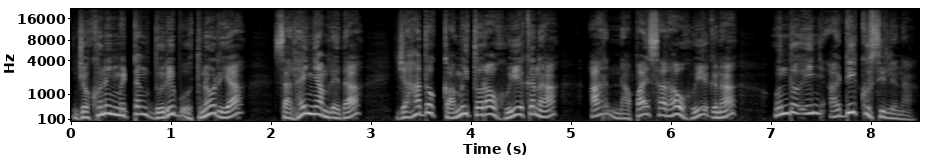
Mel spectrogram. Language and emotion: Santali, happy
